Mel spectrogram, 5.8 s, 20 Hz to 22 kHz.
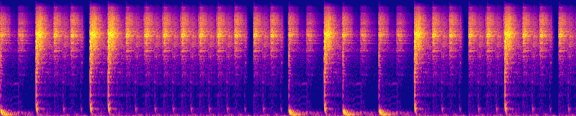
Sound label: Fat Rolla, Jungle Drum Loops 166.5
